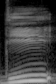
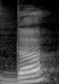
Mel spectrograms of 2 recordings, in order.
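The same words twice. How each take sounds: First: The word has a full vowel. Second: The word has a reduced schwa vowel. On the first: It is used before vowels. "it is a strong form" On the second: It is used before consonants. "it is known as weak form"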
